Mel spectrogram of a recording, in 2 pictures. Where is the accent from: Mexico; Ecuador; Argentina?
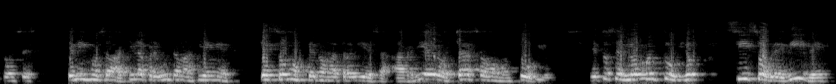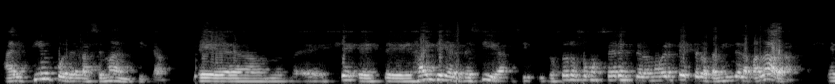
Ecuador; Guayaquil, Guayas; born there; Nací en Guayaquil y soy igual un producto, proceso y resultado mestizo.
